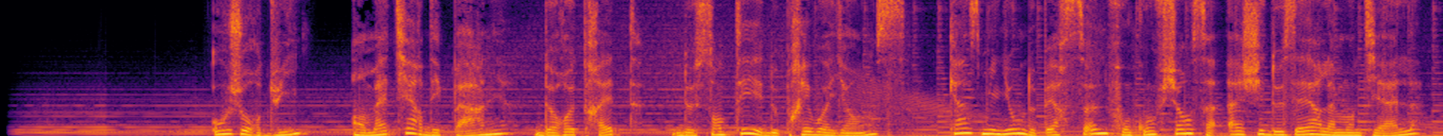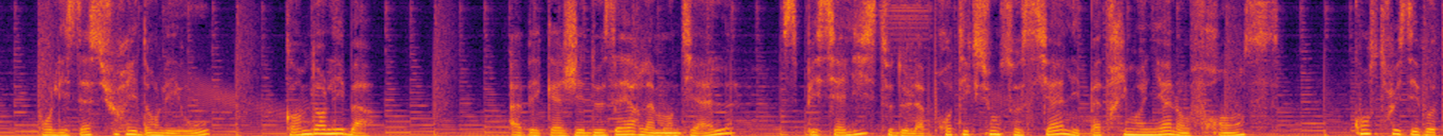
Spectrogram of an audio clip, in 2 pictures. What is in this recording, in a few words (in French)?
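PUB, Voix off; AG2R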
